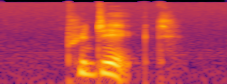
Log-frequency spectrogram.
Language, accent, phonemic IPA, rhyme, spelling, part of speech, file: English, US, /pɹɪˈdɪkt/, -ɪkt, predict, verb / noun, En-us-predict.ogg
- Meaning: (verb) To make a prediction: to forecast, foretell, or estimate a future event on the basis of knowledge and reasoning; to prophesy a future event on the basis of mystical knowledge or power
